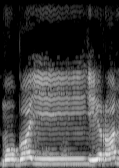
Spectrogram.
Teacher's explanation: Kalau mugoy ditahan karena musyaddad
